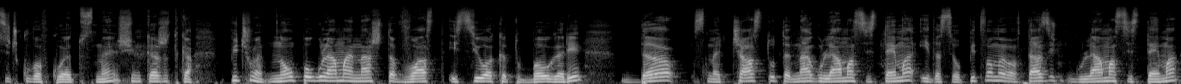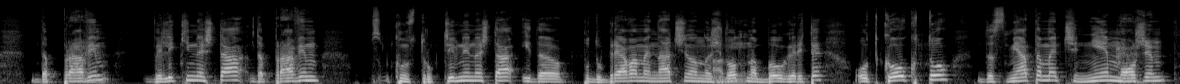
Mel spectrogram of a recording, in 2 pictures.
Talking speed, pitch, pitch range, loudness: 140 wpm, 145 Hz, 130-170 Hz, -22 LUFS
